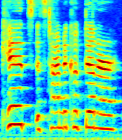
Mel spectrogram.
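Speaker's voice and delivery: high, ringing call up the stairs; hollered. Acted. Father calling his kids down for dinner, hollered.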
